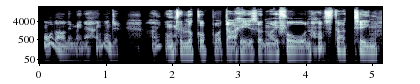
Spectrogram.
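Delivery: usual speaking voice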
